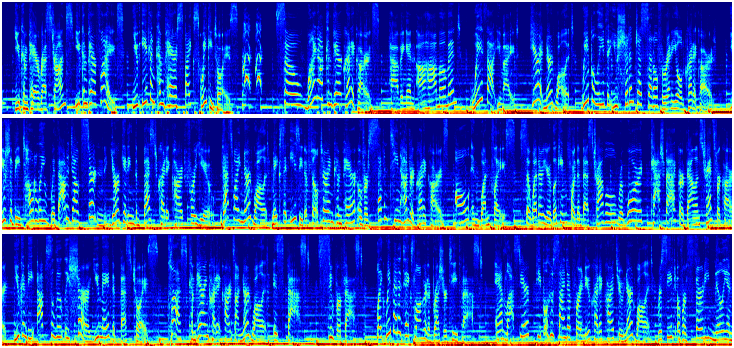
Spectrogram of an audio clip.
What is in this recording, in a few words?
Radio Commercial; NerdWallet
